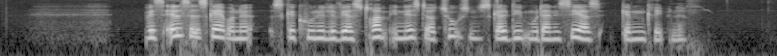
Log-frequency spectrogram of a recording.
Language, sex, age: Danish, female, 19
